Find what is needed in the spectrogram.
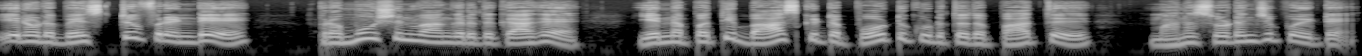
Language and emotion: Tamil, sad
